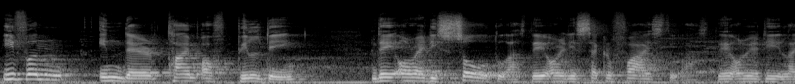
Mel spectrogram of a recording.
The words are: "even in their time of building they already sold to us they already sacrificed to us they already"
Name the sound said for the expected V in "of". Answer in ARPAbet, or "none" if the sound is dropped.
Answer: F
